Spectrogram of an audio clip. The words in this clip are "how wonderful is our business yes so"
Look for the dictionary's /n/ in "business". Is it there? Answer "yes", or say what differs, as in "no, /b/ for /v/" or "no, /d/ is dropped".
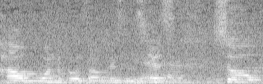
no, /n/ is dropped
